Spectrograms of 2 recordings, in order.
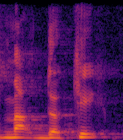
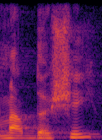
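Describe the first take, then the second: First: The middle consonant is a hard k sound. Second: The middle consonant is a soft sh sound. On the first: Some other people say the name this way. "il y en a qui prononcent Mardoqué" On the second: This is the form chosen for use here. "moi je vais dire Mardoché"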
